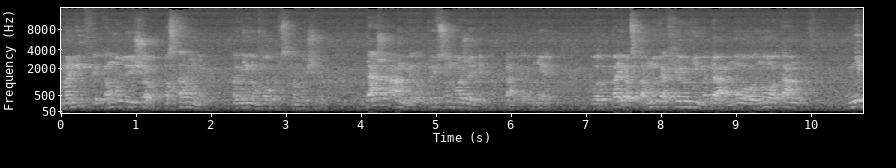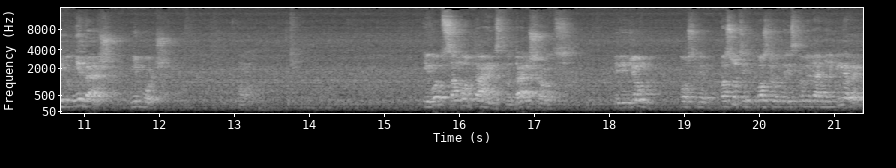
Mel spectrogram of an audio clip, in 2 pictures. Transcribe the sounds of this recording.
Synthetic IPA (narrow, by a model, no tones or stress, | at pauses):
mɐlʲit̪vʲɪkɐmut̪əjɪɕːo̞pəst̪ɐɾo̞nʲːɪk | pɐmʲiməbokəfsʲmɐɡuɕːɪvə̰ | d̪aʐɨʔanɡʲɪlˠə̰npɾʲɪɪsʲomʊvɐʐɛnʲɪ̰jə̰ | t̪anɡʲɪ̰lˠə̰nʲe̞t̪ | vo̞t̪pɐjot̪sə̥t̪amːɨkakxʲɪɾʊdʲimʲəd̪anonot̪am | nʲɪnʲɪd̪alʲʂɨ̥nʲɪbo̞lʲʂɨ̥ | o̰ | ivo̞t̪sɐmo̞t̪ajɪnst̪vəd̪alʲʂɨvot̪ | pʲɪɾʲɪdʲo̞m | po̞sʲlʲɪpɐsutʲɪpo̞sʲlʲɪvot̪ɪspəvʲɪd̪anʲɪjəvʲe̞ɾɨ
